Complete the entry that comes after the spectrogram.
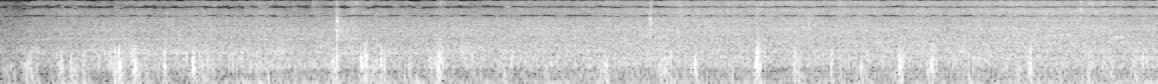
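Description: A train rolling by: a steady low rumble with many irregular clicks and clanks, and wind on the microphone.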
